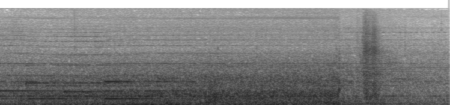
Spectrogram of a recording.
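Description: Soft background music score of held notes that shift pitch every half second or so, over a low rumble. A brief swish comes about five seconds in.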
